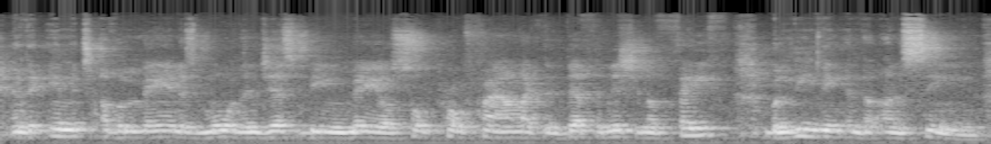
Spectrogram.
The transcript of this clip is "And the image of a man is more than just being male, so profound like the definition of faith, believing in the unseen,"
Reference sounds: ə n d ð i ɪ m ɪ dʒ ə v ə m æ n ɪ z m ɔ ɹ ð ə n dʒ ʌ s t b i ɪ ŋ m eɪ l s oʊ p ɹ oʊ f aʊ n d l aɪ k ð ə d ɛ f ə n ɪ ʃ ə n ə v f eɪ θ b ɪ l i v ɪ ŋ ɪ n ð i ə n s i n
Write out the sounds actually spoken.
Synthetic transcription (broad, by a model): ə n ð i ɪ m ɪ dʒ ə v ə m æ n ɪ z m ɔ ɹ ð ə n dʒ ʌ s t b i ɪ ŋ m eɪ l s oʊ p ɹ oʊ f aʊ n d l aɪ k ð ə d ɛ f ə n ɪ ʃ ə n ə v f eɪ θ b ɪ l i v ɪ ŋ ɪ n ð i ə n s i n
